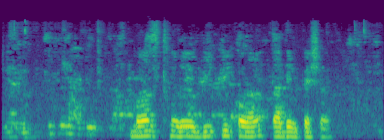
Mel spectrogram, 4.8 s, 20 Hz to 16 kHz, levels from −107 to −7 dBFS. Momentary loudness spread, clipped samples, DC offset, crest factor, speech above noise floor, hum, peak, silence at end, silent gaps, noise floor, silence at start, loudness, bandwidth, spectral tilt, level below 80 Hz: 18 LU; under 0.1%; under 0.1%; 18 dB; 29 dB; none; -6 dBFS; 0.65 s; none; -51 dBFS; 0.05 s; -22 LUFS; 9 kHz; -7 dB/octave; -62 dBFS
